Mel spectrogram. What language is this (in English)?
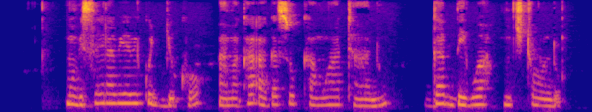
Ganda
